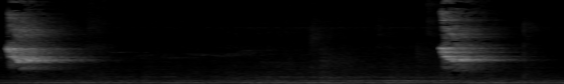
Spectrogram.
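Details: Two piercing, rasping parrot screeches about three seconds apart, each loud at onset then fading, with a quiet steady background hum between them.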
